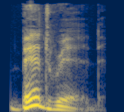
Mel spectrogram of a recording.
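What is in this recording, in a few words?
"bedrid", English, British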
